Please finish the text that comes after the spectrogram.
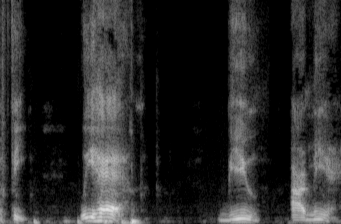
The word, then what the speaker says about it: Beau: We have Beau Amir.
